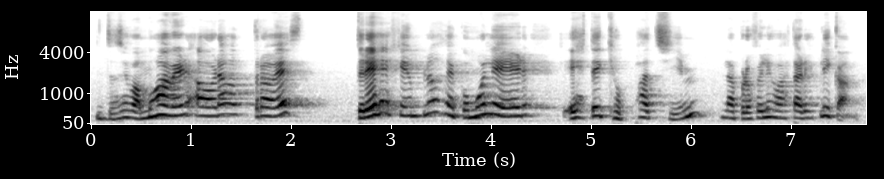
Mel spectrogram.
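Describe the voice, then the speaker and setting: A woman's voice: sits high, expressive, measured pace. A woman teaching Korean, posing questions to the class and answering them herself. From Paraguay. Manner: clear, asks and answers her own questions. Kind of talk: classroom explanation.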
